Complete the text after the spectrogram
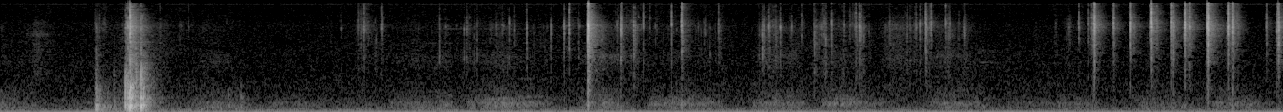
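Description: Plastic toy bricks click and clatter as hands handle them.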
